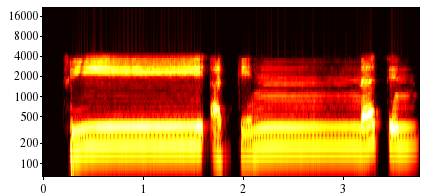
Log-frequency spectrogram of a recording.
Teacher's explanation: فی مدیہ ہے یا، لیکن اس کے بعد حمزہ بھی آ رہا ہے تو مزید لمبا کریں گے، ایک الف نہیں، اب اس کو 4 سے 6 الف کھینچیں گے. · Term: مد الجائز منفصل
